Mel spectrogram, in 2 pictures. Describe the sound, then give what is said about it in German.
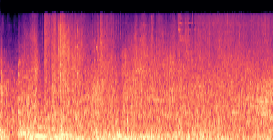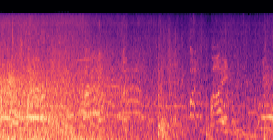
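Heavy cannon boom as chain shot is fired, a broad rumbling roar that fills the whole clip and slowly eases off, with a clamour of shouting voices underneath. “Holt die Kettenkugel. Los, Feuer!”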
